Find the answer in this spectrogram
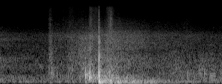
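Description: A jiu-jitsu takedown: a short scuffle of feet and gi cloth, then one sharp thud as a body lands on the training mat about halfway through.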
